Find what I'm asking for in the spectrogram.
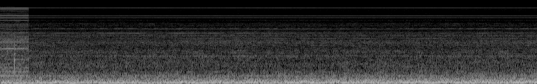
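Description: Airliner engines spooling up for a takeoff roll on runway 24, a loud steady broadband roar heard from the cockpit, continuous throughout with no speech.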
